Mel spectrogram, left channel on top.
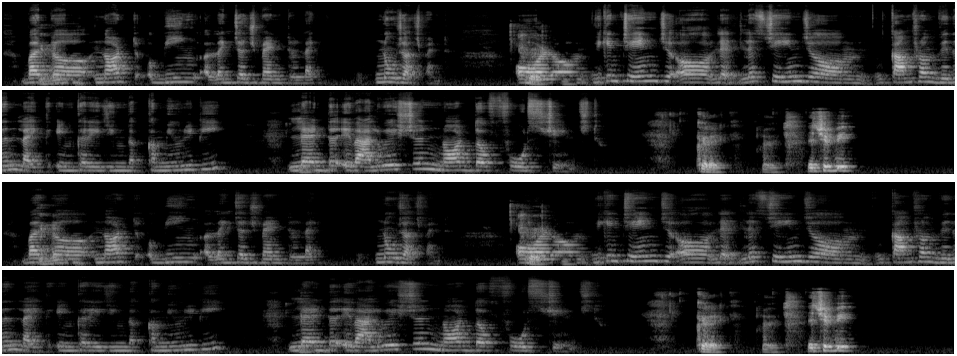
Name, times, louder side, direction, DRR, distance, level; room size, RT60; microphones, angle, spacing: voice 1, 0.0-3.2 3.7-4.4 4.8-11.7 12.4-15.5, left 4 dB, 65° left, 1.6 m, -29 dB
voice 2, 16.0-16.7 17.1-18.0, equal, 10° right, 2.6 m, -24 dB
14.0 x 6.2 x 2.8 m
head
